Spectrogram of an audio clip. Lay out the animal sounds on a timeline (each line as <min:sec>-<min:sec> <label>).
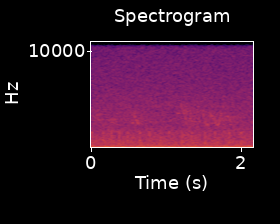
0:00.0-0:02.2 Red-eyed Vireo (Vireo olivaceus)
0:00.0-0:02.2 Yellow-bellied Sapsucker (Sphyrapicus varius)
